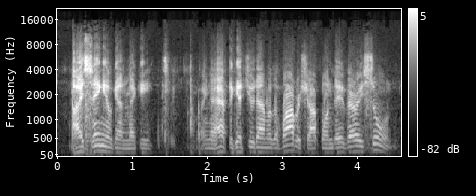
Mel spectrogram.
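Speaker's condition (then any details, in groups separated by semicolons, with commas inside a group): No condition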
